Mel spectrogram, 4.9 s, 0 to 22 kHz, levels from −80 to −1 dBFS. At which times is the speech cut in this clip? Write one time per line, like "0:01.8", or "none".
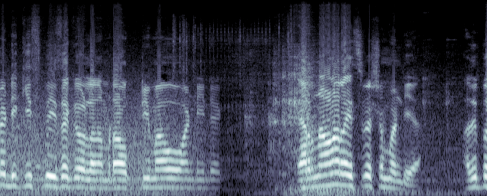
0:02.2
